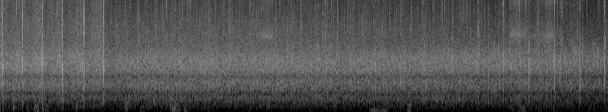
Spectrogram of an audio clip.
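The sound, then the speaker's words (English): A large church audience claps loudly and steadily for several seconds to thank the children's ministry team and volunteers, a dense, sustained wash of applause with no talking over it. “Let's clap loud enough so that the volunteers that are serving back there can hear us, okay?”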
